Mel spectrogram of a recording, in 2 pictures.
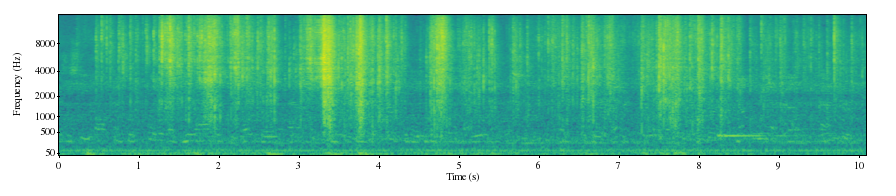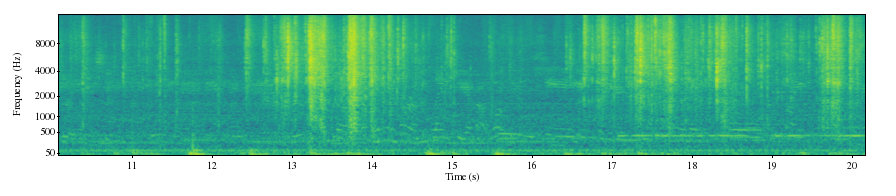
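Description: Plastic card sleeves and wrappers rustle and crinkle as cards are handled.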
